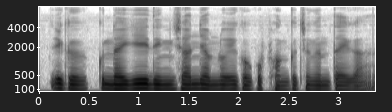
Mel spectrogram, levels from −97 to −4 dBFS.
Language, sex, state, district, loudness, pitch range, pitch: Wancho, male, Arunachal Pradesh, Longding, -16 LUFS, 100-115 Hz, 110 Hz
